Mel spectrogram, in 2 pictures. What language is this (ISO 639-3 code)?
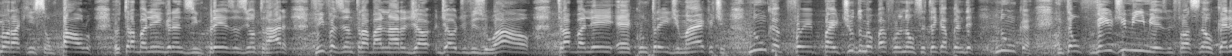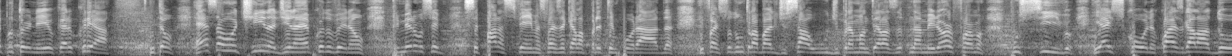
por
